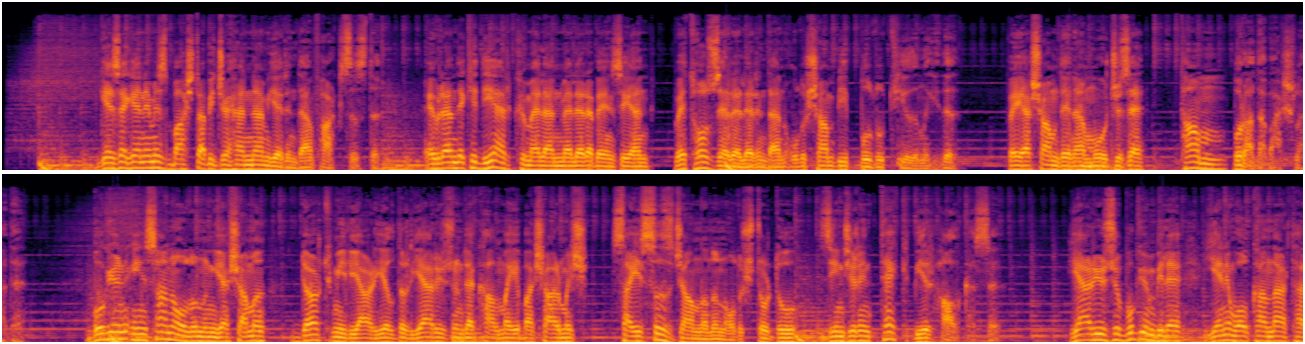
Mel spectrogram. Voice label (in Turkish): belgesel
